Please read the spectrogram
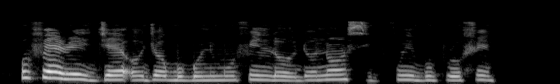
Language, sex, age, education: Yoruba, female, 15-29, tertiary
